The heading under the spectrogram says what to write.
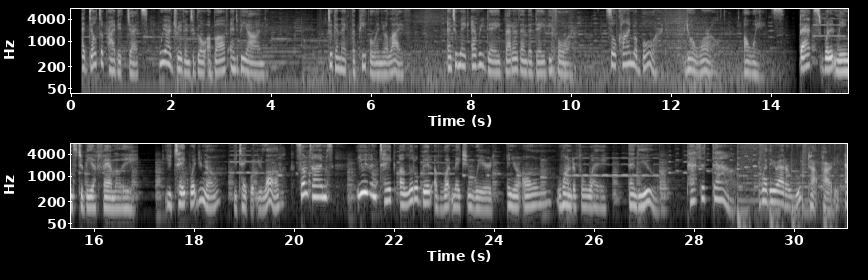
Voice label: Commercial, Women

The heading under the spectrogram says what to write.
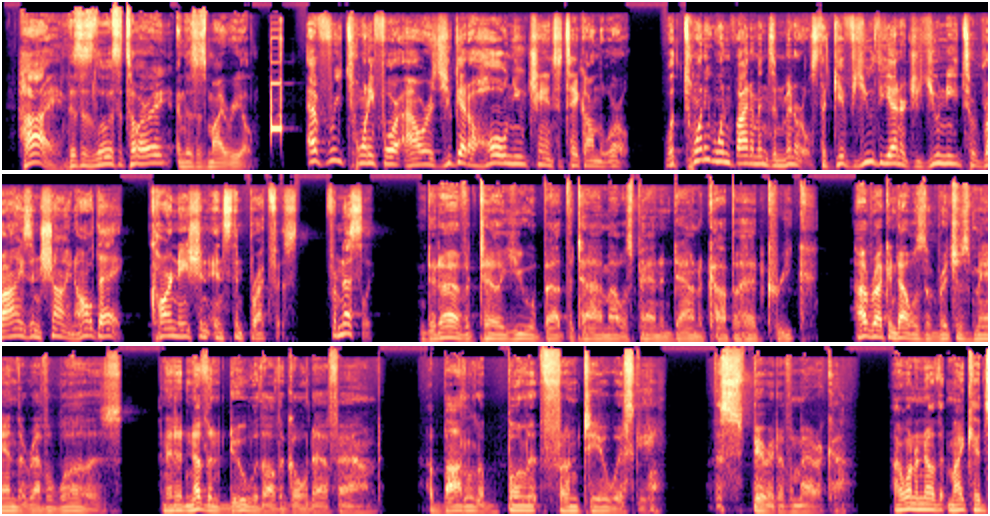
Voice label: Men Commercial

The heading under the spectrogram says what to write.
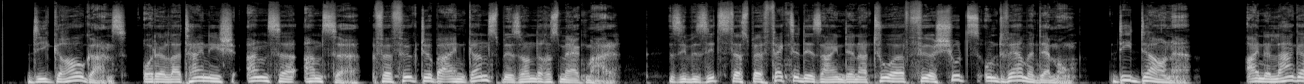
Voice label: German

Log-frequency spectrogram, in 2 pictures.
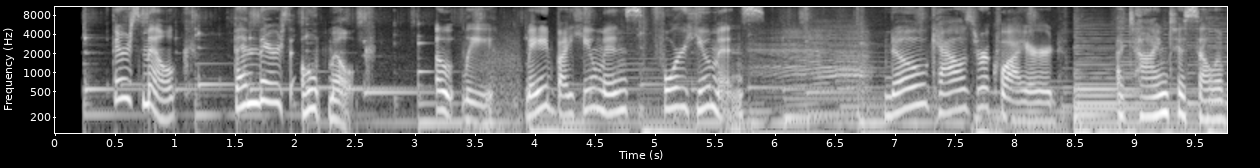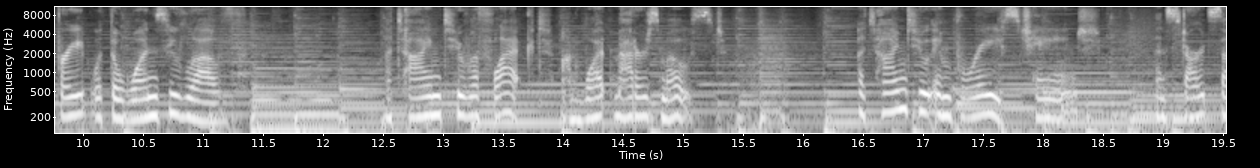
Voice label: comm, Women Commercial

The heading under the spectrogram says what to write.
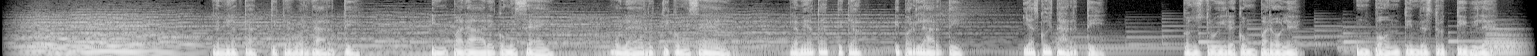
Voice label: ITALIAN

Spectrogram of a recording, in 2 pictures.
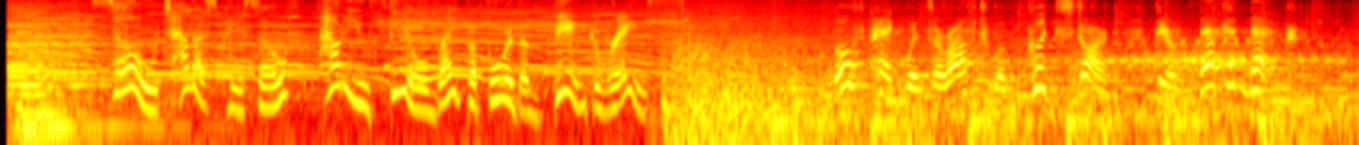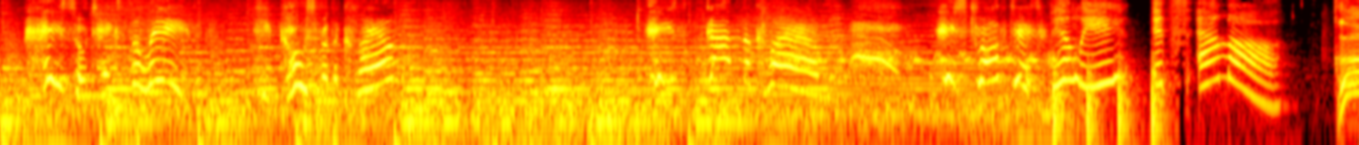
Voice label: Women Animation

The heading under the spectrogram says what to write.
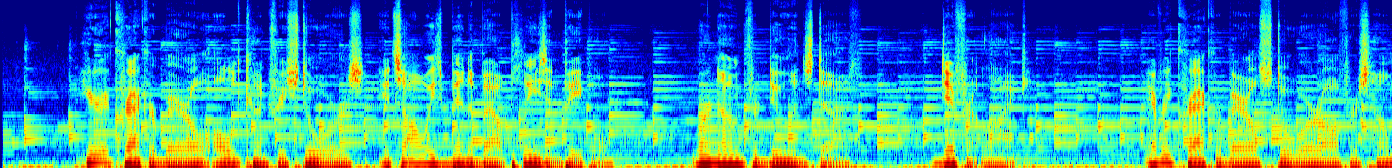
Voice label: SOUTHERN, Voicematch Soundalikes

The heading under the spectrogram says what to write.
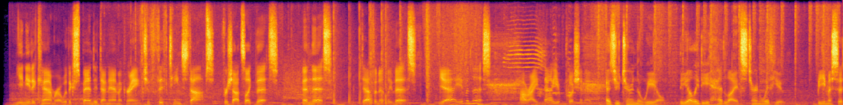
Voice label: Men Narration

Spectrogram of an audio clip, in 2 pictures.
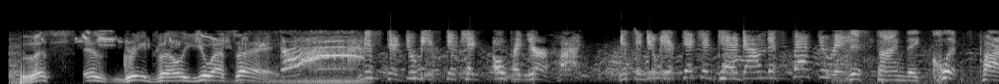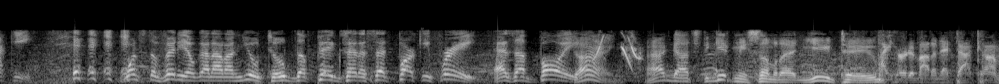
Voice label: Men Animation

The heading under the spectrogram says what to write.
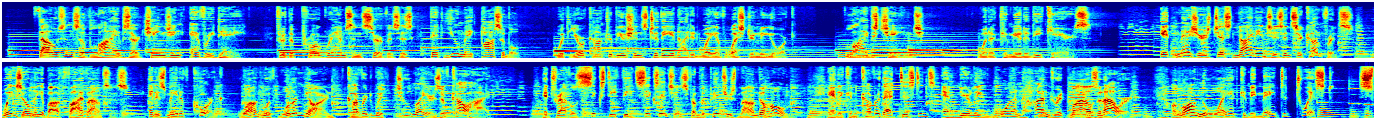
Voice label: Men Narration

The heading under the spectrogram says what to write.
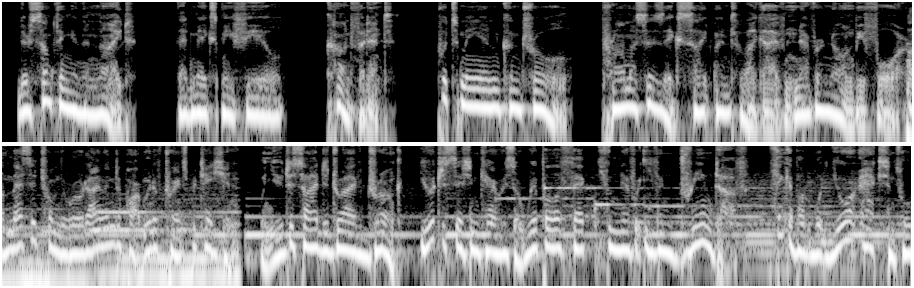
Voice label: US Commercial, Men

